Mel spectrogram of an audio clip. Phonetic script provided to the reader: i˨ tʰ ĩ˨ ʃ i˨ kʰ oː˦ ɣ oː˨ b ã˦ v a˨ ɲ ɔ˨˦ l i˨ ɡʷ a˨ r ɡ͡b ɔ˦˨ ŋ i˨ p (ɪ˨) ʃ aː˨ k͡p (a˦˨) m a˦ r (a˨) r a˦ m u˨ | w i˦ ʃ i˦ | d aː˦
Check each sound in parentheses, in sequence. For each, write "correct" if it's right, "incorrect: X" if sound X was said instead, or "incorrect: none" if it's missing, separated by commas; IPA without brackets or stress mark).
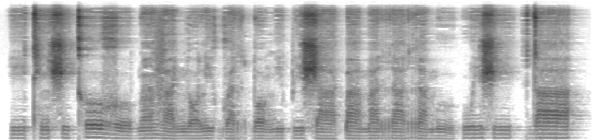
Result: incorrect: i˨, correct, incorrect: a˦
